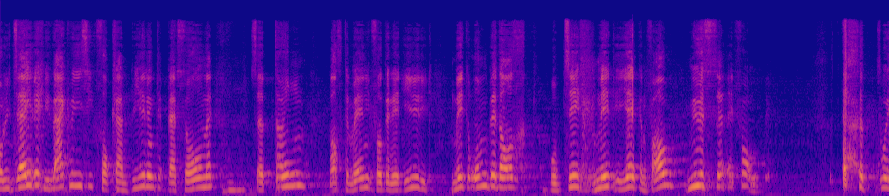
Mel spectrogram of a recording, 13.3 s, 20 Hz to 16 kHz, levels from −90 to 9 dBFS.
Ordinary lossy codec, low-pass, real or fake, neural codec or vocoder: AAC, 64 kbps; 10.8 kHz; fake; codec, 24 kHz, 0.9 kbps, WavTokenizer, medium music audio release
